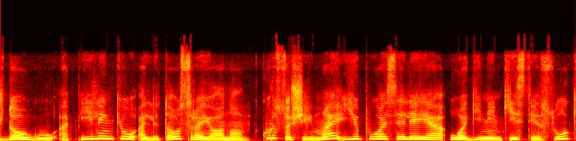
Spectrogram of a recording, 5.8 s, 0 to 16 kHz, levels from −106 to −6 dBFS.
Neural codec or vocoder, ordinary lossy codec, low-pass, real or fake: none; Opus, 24 kbps; 9.9 kHz; real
